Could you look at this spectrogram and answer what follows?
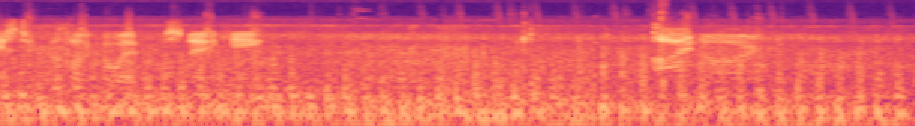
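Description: A helicopter thrums steadily overhead in a military operation, a loud continuous rotor chop with engine noise, while voices come over the radio.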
